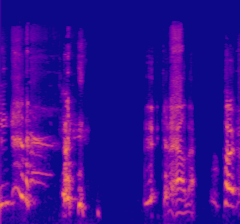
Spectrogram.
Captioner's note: laughing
